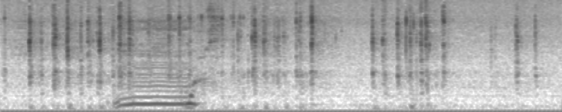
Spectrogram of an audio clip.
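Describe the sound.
Fingers type on a computer keyboard in a quick, uneven patter of light clicks that runs steadily through the whole stretch, with no talking over it.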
